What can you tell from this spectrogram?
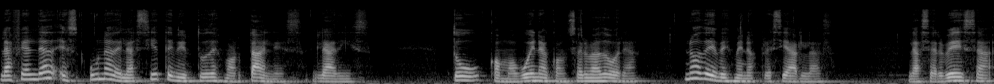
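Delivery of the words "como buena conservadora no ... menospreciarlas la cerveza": plain reading voice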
